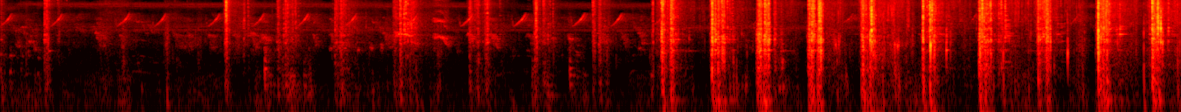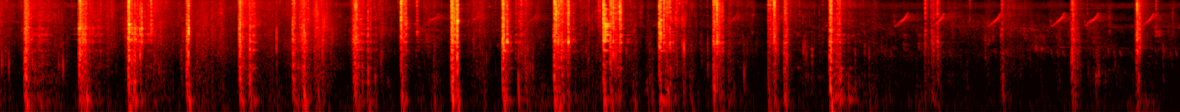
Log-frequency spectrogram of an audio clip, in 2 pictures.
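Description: A run of sharp knocks, one or two a second, getting much louder about eight seconds in. Birds chirp faintly during the first several seconds.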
